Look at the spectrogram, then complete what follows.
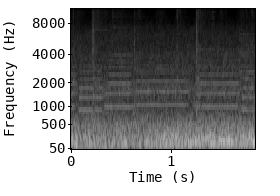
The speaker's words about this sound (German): Das ist das Meer ganz schön laut, oder? Das ist richtig, richtig schön.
